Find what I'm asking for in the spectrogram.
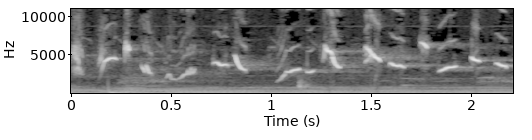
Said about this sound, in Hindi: भाइयों यह जो पशु पक्षी हैं ये हमारे आसपास बहुत शोर करते हैं और बहुत गंदगी फैलाते हैं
